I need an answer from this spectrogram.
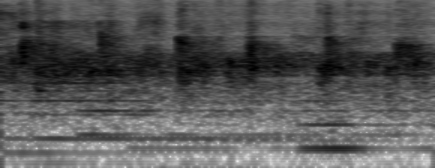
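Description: A church audience applauds in a steady wash of clapping that swells in a few waves, with sustained low musical tones humming underneath.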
